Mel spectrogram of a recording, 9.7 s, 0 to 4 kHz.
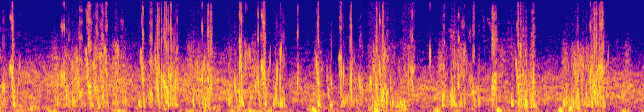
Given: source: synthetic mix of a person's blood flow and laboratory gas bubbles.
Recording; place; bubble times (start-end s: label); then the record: Doppler ultrasound of blood flow; subclavian vein
0.00-0.33 s: bubbles
0.79-2.01 s: bubbles
2.04-2.70 s: bubbles
2.83-3.21 s: bubbles
3.39-3.76 s: bubbles
3.81-4.30 s: bubbles
4.43-4.50 s: bubbles
4.70-4.84 s: bubbles
4.88-5.02 s: bubbles
5.06-5.46 s: bubbles
5.50-6.23 s: bubbles
6.42-6.48 s: bubbles
6.59-7.22 s: bubbles
7.33-7.48 s: bubbles
7.64-8.12 s: bubbles
8.43-9.15 s: bubbles
From the record:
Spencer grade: 3 (all of the cardiac periods contain showers or single bubble signals, but not dominating or overriding the cardiac motion signals); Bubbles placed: anywhere in the cardiac cycle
